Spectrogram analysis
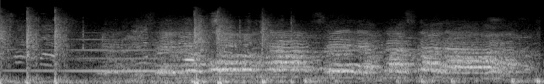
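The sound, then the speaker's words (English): A loud, chaotic crowd of demonstrators in Honduras shouting and yelling over sharp thuds and bangs, with a sustained tone early on, dense throughout, as protesters hurl stones at soldiers and the Honduran military fires on the crowd with gunfire and tear gas. “Demonstrators hurled stones at the soldiers in response, trying to escape the gunfire and tear gas.”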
